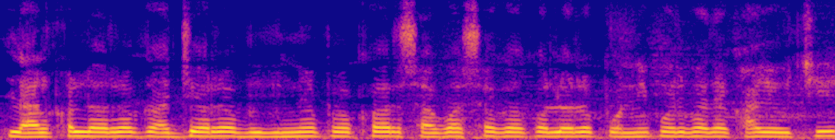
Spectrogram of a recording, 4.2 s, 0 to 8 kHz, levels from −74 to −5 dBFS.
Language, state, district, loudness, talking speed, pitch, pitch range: Sambalpuri, Odisha, Sambalpur, -14 LUFS, 245 wpm, 235 Hz, 230-240 Hz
